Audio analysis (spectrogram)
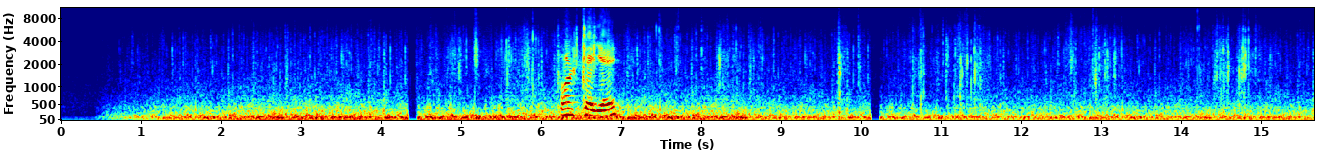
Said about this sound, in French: Et va dans sa chambre. Là, dans sa chambre, il fait un feu de cheminée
